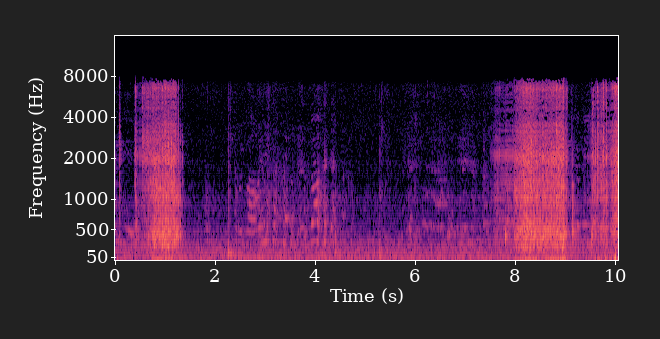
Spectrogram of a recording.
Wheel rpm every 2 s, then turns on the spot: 20, 0, 0, 0, 20.
0-2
